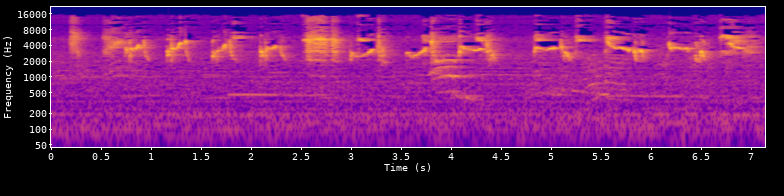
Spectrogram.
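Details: Long-tailed Shrike seeking a rival, giving a dense, restless chatter of scratchy squawks and chirps with varied shapes, a few lower slurred notes dropping in midway, calling almost continuously throughout.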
